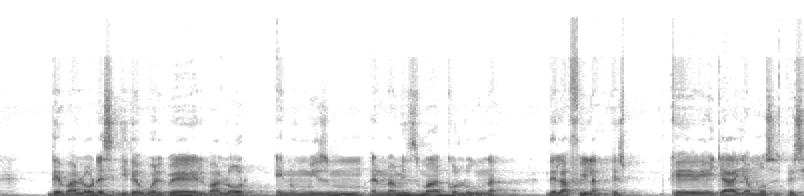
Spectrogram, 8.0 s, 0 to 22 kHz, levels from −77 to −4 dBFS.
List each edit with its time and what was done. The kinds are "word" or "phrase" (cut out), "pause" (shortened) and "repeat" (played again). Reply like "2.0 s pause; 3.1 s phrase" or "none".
none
